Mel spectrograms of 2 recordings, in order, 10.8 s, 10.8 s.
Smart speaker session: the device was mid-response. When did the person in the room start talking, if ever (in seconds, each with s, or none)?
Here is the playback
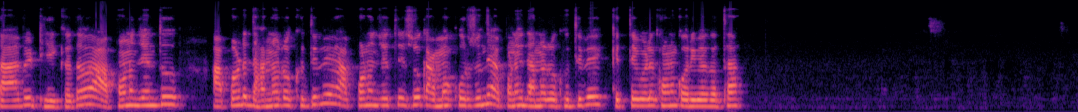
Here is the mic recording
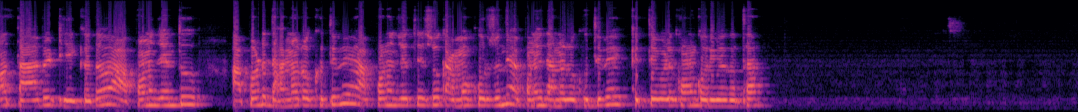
none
